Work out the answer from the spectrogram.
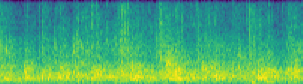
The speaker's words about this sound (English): Yeah, let's give him a round of applause for that.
